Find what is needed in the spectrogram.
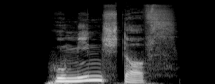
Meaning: genitive singular of Huminstoff
- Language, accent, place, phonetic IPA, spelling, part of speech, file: German, Germany, Berlin, [huˈmiːnˌʃtɔfs], Huminstoffs, noun, De-Huminstoffs.ogg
